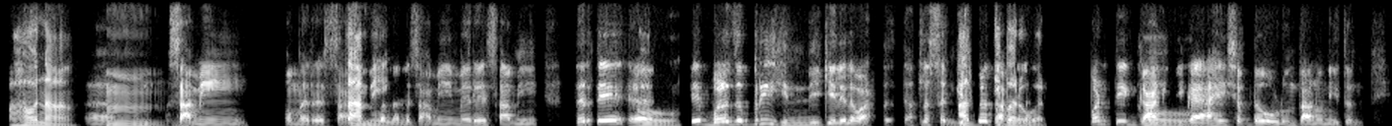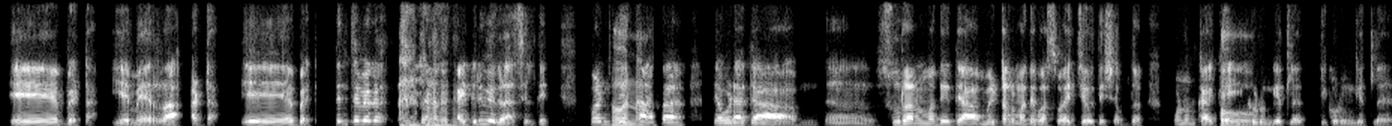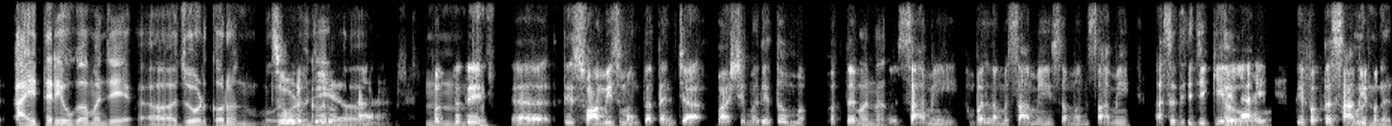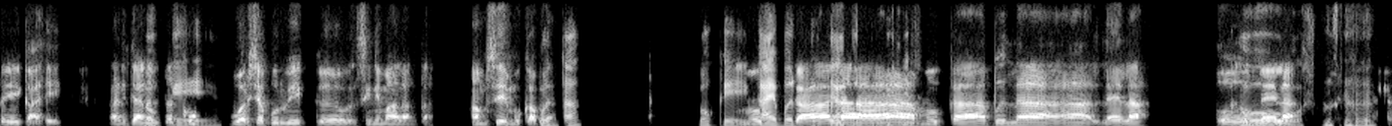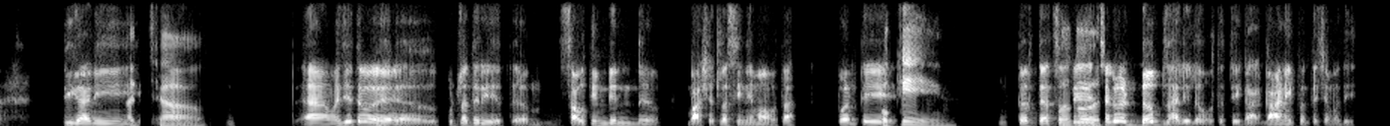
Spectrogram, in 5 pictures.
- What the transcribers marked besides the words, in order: singing: "सामी ओ मेरे सामी बलम सामी मेरे सामी"; in Hindi: "सामी ओ मेरे सामी बलम सामी मेरे सामी"; singing: "ये बेटा, ये मेरा अड्डा, ये बेटा"; other noise; chuckle; chuckle; singing: "सामी, बलम सामी, समन सामी"; in Hindi: "सामी, बलम सामी, समन सामी"; other background noise; laughing while speaking: "असं ते जे केलेलं आहे"; tapping; singing: "मुकाला, मुकाबला लैला, ओ लैला"; in Hindi: "मुकाला, मुकाबला लैला, ओ लैला"; chuckle; laughing while speaking: "ती गाणी अ, अ, म्हणजे … भाषेतला सिनेमा होता"
- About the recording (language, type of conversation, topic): Marathi, podcast, भाषेचा तुमच्या संगीताच्या आवडीवर काय परिणाम होतो?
